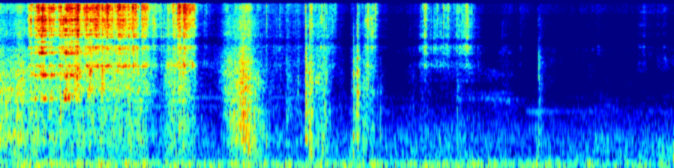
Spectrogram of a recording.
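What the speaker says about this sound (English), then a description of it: "Here's my metal pot." A metal pot clinks and scrapes as it is handled outdoors in a backyard, several sharp metallic knocks in the first half, then quieter rustling with occasional faint clinks.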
